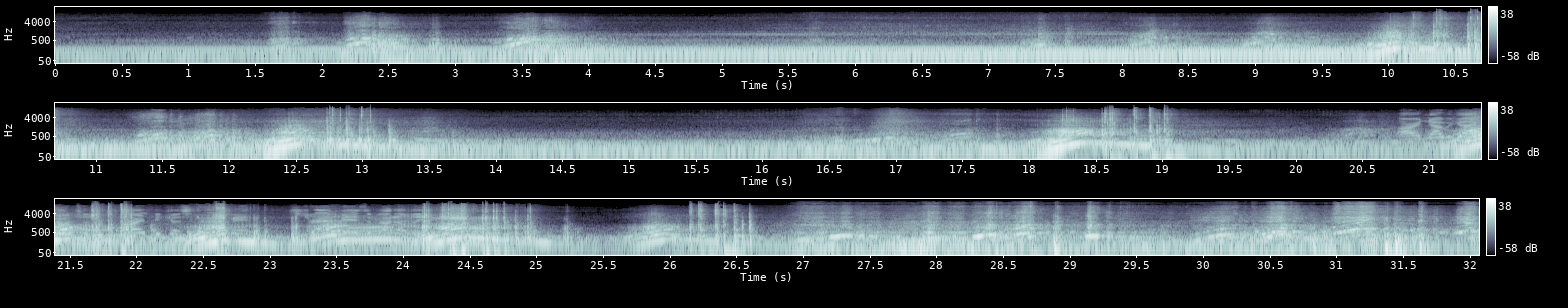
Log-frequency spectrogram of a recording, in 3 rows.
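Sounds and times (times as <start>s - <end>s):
supercar engines idling: 0.0s - 32.0s
sharp engine revs: 1.6s - 4.2s, 7.2s - 13.8s, 16.3s - 19.4s, 20.2s - 32.0s.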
